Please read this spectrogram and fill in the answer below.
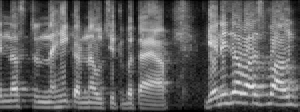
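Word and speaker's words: Geniza: यहाँ पर गेनिजा जो कि प्रोनाउंस्ड गेनिजा, इसके अंदर 1896 में एक बहुत ही बड़ा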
